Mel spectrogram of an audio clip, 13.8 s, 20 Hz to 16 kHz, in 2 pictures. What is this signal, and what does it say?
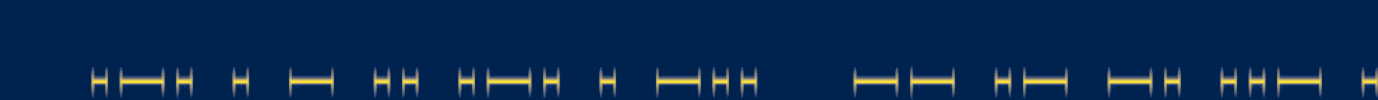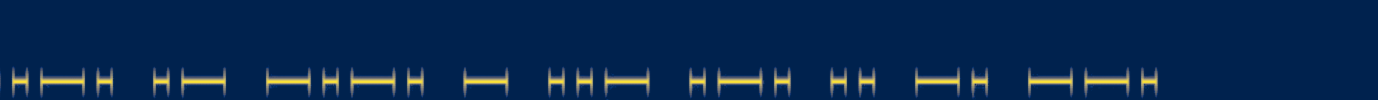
Morse code, heard as a keyed tone, about 17 wpm, 700 Hz. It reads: RETIRED MANUFACTURING
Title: Practice QSO - Exchange 3 - More Info - 17wpm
